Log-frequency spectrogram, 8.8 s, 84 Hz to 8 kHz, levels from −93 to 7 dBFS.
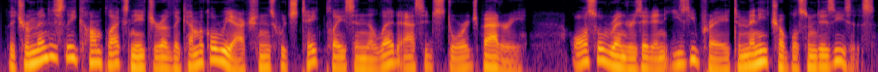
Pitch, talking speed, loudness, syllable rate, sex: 125 Hz, 185 wpm, -17 LUFS, 6.3 syllables/s, male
